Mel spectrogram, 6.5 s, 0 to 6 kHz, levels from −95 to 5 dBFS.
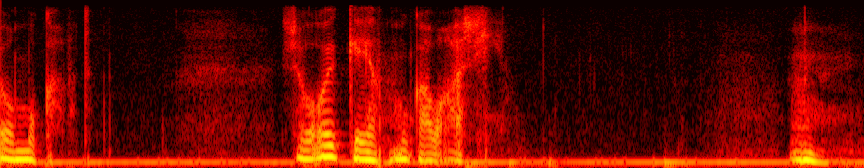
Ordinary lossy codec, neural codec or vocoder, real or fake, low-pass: none; vocoder, 44.1 kHz, 128 mel bands every 256 samples, BigVGAN v2; fake; 5.4 kHz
